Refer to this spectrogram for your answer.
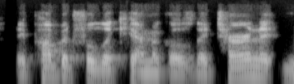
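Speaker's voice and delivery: ordinary talk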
